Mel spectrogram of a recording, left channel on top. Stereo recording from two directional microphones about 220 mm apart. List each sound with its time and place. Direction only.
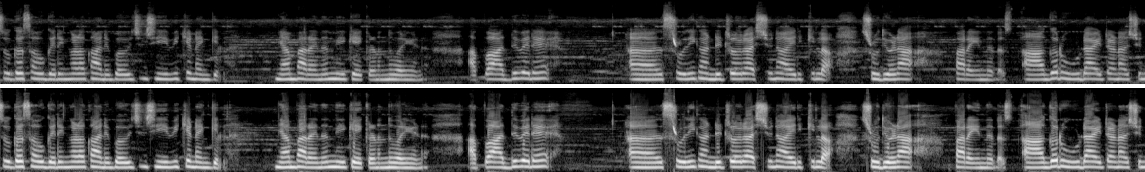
0.0 s speech: 35° right (ahead or behind)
